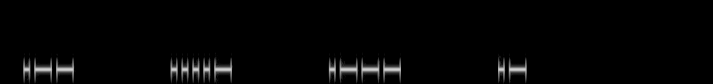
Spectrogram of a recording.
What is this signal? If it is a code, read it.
Morse code, heard as a keyed tone, about 22 wpm, spaced as for 8 wpm, 700 Hz. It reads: W4JA
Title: USA Call Signs - 4 Characters - 6x Character Spacing - 22wpm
